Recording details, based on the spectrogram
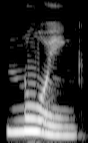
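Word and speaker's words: knowing: है हमारे पास के लेकिन जब हम इसको प्रोनाउंस कर रहे हैं तो हम इसको एन से शो कर रहे हैं नोइंग क्या पढ़ा हमने इसको नोइंग तो के क्या है यहां पे ये भी साइलेंट लेटर है ठीक है ना लेकिन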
